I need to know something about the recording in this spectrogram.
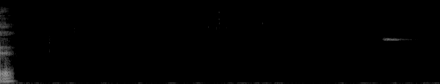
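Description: A few faint computer mouse clicks over quiet room tone, with a short high beep near the end.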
